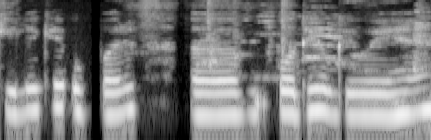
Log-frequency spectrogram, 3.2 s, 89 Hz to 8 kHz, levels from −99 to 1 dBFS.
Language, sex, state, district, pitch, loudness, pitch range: Hindi, female, Uttar Pradesh, Muzaffarnagar, 215 Hz, -14 LUFS, 205-235 Hz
